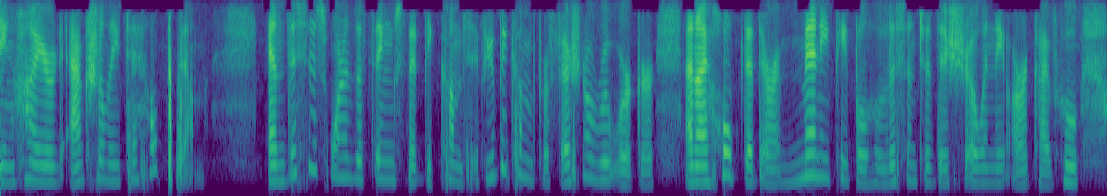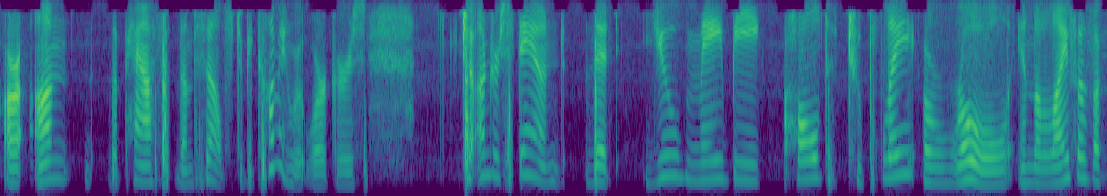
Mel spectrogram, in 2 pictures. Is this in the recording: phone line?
yes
